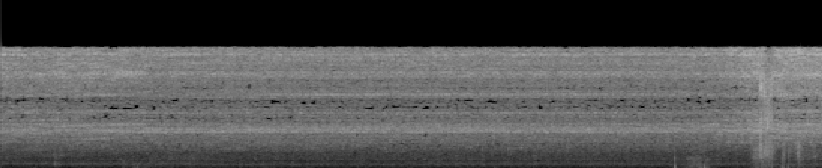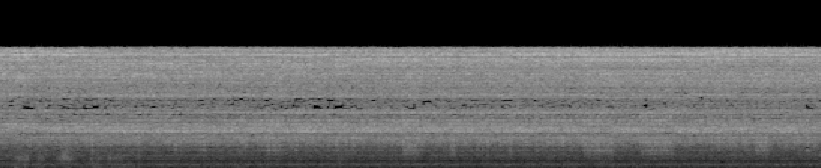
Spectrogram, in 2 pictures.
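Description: A steady high hiss, with a short cluster of knocks and clicks a little after the middle as a hand-held camera is handled and moved.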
